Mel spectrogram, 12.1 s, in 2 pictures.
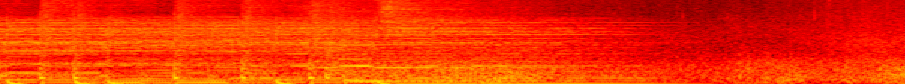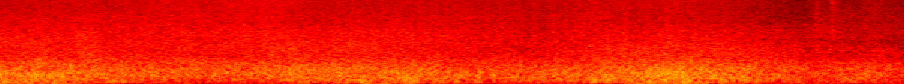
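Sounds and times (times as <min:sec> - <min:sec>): ocean waves washing on shore: 0:02.6 - 0:12.0.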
